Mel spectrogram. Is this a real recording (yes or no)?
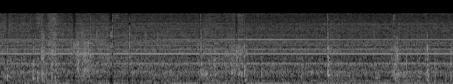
yes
